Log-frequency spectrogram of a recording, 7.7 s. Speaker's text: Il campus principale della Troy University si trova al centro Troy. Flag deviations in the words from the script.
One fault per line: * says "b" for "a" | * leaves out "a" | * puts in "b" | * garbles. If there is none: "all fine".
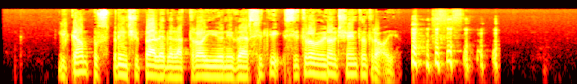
all fine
